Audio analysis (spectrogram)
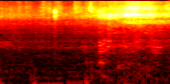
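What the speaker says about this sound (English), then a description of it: "add in some turmeric, add in some of the podina or the broadleaf thyme" Turmeric and broadleaf thyme (podina) sizzle as they drop into a hot pot for Trini curry chicken, a steady close frying hiss that swells louder toward the end, with light stirring clatter at the start and no talking.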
